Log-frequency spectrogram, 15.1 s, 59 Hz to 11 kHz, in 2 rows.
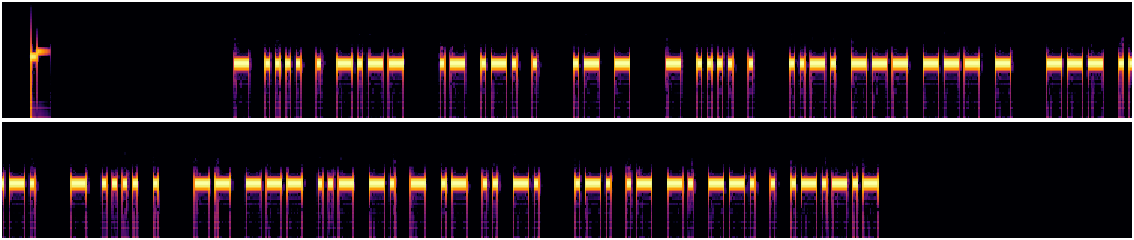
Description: Morse code, heard as a keyed tone, about 34 wpm, 700 Hz. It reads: THEY ARE AT THE FOOT OF THE MOUNTAIN RANGE.
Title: Sentences from Top 1000 Words - Review Part 4 - 35wpm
